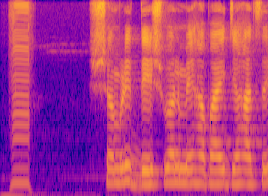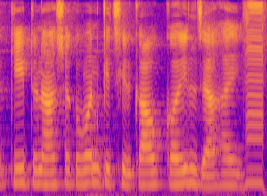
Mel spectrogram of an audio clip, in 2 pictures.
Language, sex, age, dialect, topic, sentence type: Magahi, female, 25-30, Western, agriculture, statement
